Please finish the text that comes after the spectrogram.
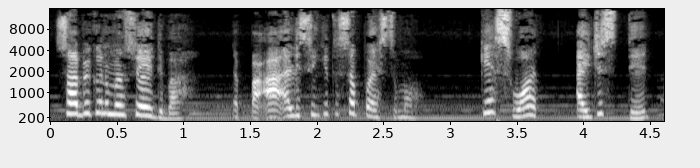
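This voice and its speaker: A woman's voice: sits high, animated, a little fast, pushed and bright, faint music behind, pitched above the performer's own voice. A woman narrator voicing Elizabeth, a bold and emotional young woman who exclaims and gloats in an audiobook story. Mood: gloating. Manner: gloating then tearful, exclaiming.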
